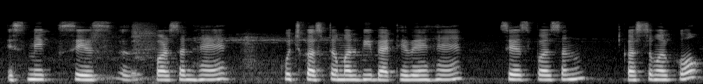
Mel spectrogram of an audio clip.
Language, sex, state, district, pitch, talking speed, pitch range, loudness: Hindi, female, Rajasthan, Jaipur, 225 Hz, 130 wpm, 215-240 Hz, -14 LUFS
